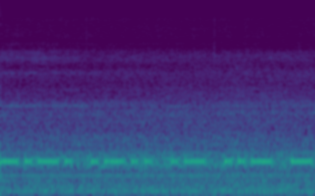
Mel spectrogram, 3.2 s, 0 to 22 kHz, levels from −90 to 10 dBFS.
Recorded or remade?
remade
